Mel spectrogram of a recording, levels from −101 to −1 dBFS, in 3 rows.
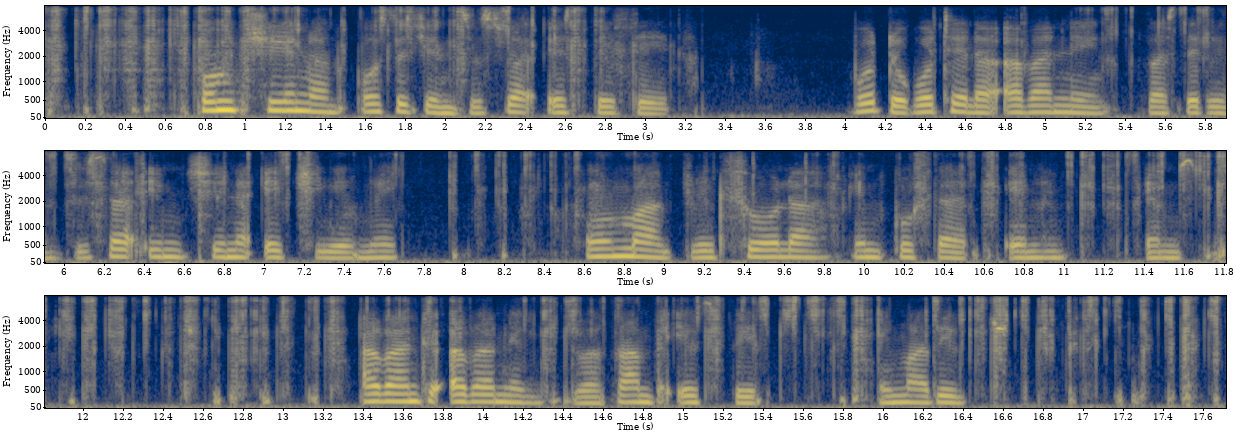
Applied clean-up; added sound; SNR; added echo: neural diffusion model UNIVERSE++.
